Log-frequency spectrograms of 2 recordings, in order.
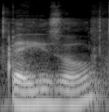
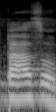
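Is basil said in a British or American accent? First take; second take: American; British. First: Basil is said in an American accent. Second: Basil is said in a British accent.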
